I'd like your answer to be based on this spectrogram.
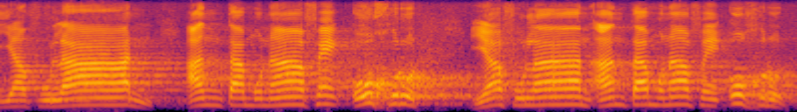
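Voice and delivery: slow, drawn-out public call; Prophet's dismissal. Acted. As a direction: call out the hypocrite, stretching each word. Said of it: "seperti yang dilakukan oleh Rasulullah". (menyeru dengan lambat untuk mengusir si munafik)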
